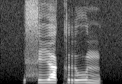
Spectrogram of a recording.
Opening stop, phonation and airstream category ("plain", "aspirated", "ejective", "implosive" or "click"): plain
